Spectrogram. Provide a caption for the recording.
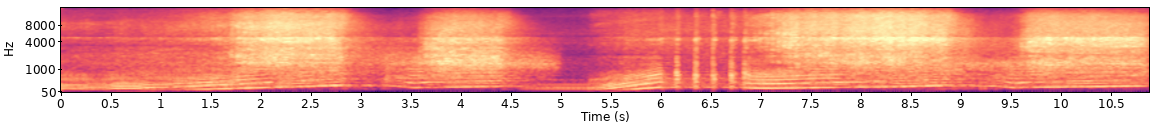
A car is speeding by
